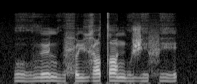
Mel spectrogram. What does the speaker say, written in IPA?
ɦ o̤˨ ð ø˦ l ṳ˨ ħ y˨ ɣ ʏ˦ tˤ œ˦ ŋ o̤˨ ʒ e̤˦ f e̤˦

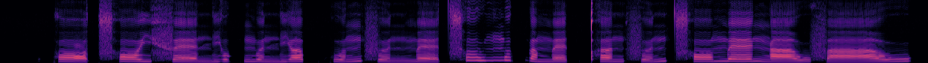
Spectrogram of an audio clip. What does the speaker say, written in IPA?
k ɔː˨˩ t͡sʰ ɔː˨ j f ɛː˨˩ n j ʊ˨ k̚ m ɵ˨˩ n j ɐ˨˥ p̚ kʷ ɐ˨˥ ŋ f ɵ˨˩ n m ɛː˨˩ t͡sʰ o˥ w m ʊ˥ k̚ ɐ˨ m ɛː˨ t̚ pʰ ɐ˨ n f ɵ˨˥ n t͡sʰ ɔː˨˧ m ɛː˨˧ ŋ aː˨˧ w f aː˨˥ w

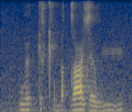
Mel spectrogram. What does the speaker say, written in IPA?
w əː k ʈ ə x ʈʰ ə b əː t dˤ yː z əː w yː

